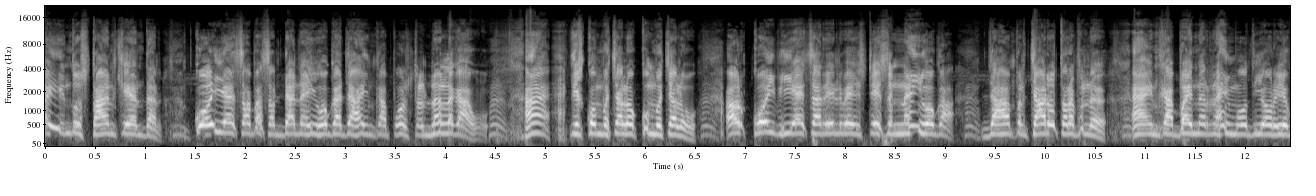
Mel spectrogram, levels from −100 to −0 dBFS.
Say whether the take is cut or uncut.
uncut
